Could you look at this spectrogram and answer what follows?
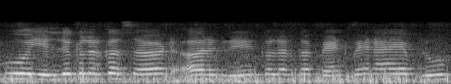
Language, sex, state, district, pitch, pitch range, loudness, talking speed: Hindi, female, Odisha, Sambalpur, 245 Hz, 230-255 Hz, -15 LUFS, 185 wpm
